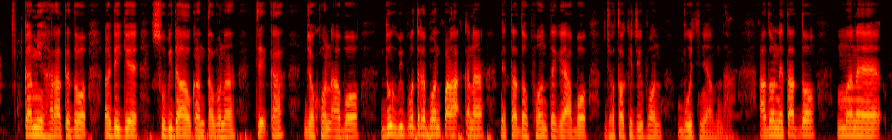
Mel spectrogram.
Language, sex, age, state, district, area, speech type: Santali, male, 18-30, West Bengal, Bankura, rural, spontaneous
